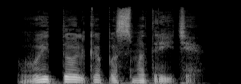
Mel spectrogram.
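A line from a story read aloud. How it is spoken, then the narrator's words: Whisper. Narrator (Russian): прошептал он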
